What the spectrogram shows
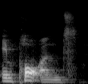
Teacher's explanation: He didn't pronounce the T in that unstressed syllable, important. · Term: British glottal stop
